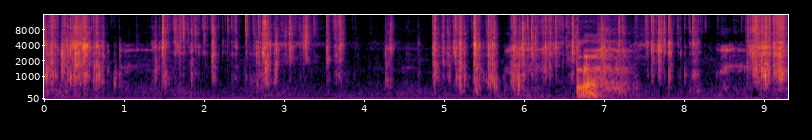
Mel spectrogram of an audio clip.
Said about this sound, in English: Yeah, all in all, not a bad pack. I'm getting mine open here.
